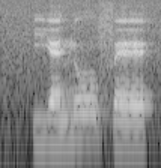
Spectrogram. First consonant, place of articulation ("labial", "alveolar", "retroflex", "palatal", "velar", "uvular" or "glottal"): palatal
